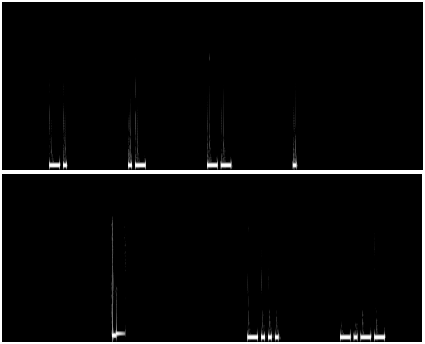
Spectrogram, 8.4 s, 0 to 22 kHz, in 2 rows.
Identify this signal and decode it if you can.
Morse code, heard as a keyed tone, about 36 wpm, spaced as for 12 wpm, 700 Hz. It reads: NAME BY
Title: 6x Character Spacing - Top 200 Words - 35wpm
